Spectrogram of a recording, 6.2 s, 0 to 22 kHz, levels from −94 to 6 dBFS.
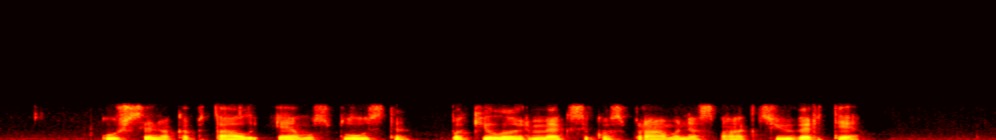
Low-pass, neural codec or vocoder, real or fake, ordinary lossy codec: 5.4 kHz; none; real; Opus, 24 kbps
